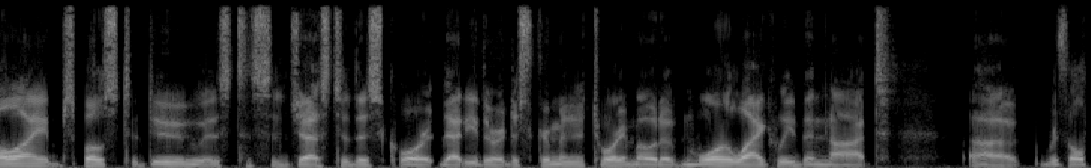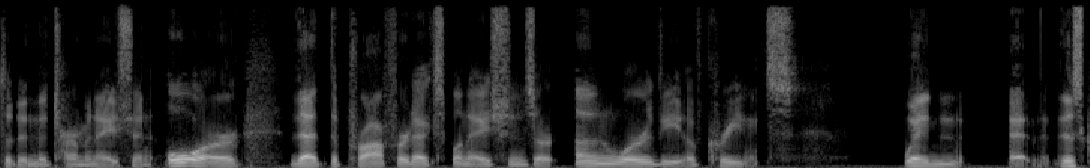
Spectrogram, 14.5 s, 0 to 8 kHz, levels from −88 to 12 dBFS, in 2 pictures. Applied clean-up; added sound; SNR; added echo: neural diffusion model UNIVERSE++.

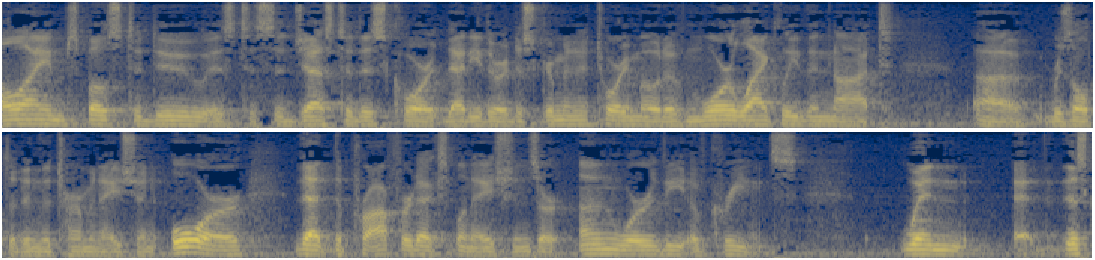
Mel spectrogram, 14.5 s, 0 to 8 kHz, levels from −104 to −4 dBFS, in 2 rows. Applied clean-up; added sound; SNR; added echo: none; none; none; none.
